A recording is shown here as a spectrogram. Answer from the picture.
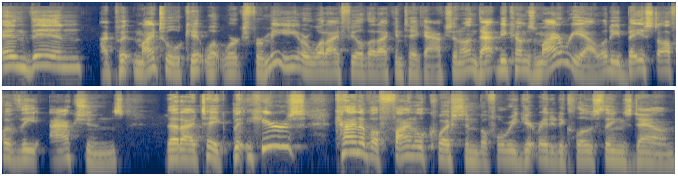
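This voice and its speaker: In a very clean recording with a silent background, a man with an ordinary speaking voice talks at a moderate pace and a fairly high pitch with ordinary pitch variation. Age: 50s. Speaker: podcast host. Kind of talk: casual chat.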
